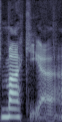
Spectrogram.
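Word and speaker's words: Maquia: So let's talk about, we watched Makia when, or excuse me, it's pronounced Makia.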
